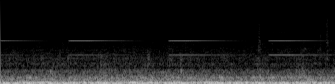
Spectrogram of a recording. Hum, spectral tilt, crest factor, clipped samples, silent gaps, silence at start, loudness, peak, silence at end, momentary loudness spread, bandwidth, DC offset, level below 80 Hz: none; -9.5 dB/octave; 10 dB; under 0.1%; none; 0 s; -26 LUFS; -12 dBFS; 0 s; 1 LU; 3.2 kHz; under 0.1%; -22 dBFS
